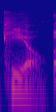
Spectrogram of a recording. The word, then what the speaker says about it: Keough: It's Noel Keough.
